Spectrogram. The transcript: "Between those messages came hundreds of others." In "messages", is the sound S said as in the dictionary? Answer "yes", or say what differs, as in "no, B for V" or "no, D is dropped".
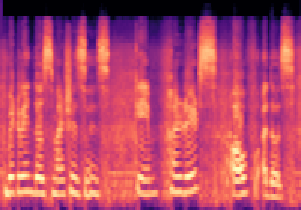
no, SH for S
